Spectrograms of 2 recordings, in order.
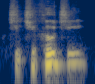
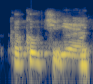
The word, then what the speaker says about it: Kikuchi: Is how you say his name? Chikuchi? Chikuchi? How You you say? say Kikuchi.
